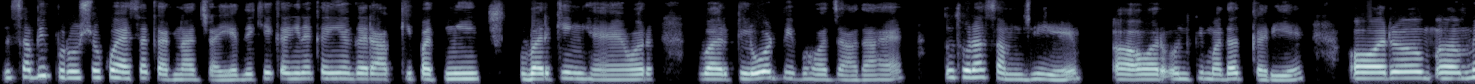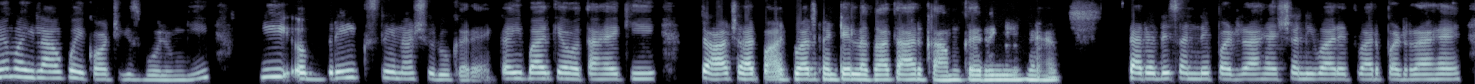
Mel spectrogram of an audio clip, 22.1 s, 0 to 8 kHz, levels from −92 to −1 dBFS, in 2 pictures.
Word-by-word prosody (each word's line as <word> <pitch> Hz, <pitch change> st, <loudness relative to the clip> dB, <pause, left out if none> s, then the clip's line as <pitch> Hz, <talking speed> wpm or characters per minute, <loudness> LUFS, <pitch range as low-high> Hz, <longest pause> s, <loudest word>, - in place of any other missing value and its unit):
सभी 270 Hz, +3 st, 0 dB
पुरुषों 240 Hz, 0 st, 0 dB
को 250 Hz, -, +4 dB
ऐसा 220 Hz, 0 st, 0 dB
करना 175 Hz, -1 st, -4 dB
चाहिए, 165 Hz, 0 st, -6 dB
देखिए 185 Hz, +4 st, -4 dB
कहीं 200 Hz, 0 st, -1 dB
न 205 Hz, -, -3 dB
कहीं 205 Hz, 0 st, 0 dB
अगर 195 Hz, -1 st, -1 dB
आपकी 190 Hz, +2 st, -7 dB
पत्नी 195 Hz, +2 st, +1 dB, 0.3 s
वर्किंग 195 Hz, +1 st, +1 dB
है 170 Hz, 0 st, -6 dB
और 180 Hz, +1 st, -2 dB, 0.4 s
वर्क 185 Hz, 0 st, +1 dB
लोड 215 Hz, +3 st, +6 dB
भी 210 Hz, -2 st, -8 dB
बहुत 180 Hz, -3 st, -7 dB
ज़्यादा 165 Hz, 0 st, -8 dB
है, 170 Hz, -, -8 dB, 0.3 s
तो 250 Hz, -, -2 dB
थोड़ा 250 Hz, +1 st, +5 dB
समझिए 180 Hz, -7 st, -4 dB, 0.3 s
अ, -, -, -1 dB
और 180 Hz, 0 st, +2 dB
उनकी 195 Hz, +1 st, -5 dB
मदद 195 Hz, +2 st, +1 dB
करिए 160 Hz, +1 st, -3 dB, 0.5 s
और 215 Hz, 0 st, +6 dB
अ, 220 Hz, -1 st, +3 dB
मैं 255 Hz, +6 st, -1 dB
महिलाओं 240 Hz, -5 st, +1 dB
को 245 Hz, -, +1 dB
1 205 Hz, -3 st, -1 dB
और 185 Hz, -1 st, 0 dB
चीज 175 Hz, -1 st, -10 dB
बोलूँगी 165 Hz, +6 st, -5 dB, 0.4 s
कि 275 Hz, +1 st, +2 dB
ब्रेक्स 215 Hz, +5 st, +1 dB
लेना 210 Hz, -3 st, 0 dB
शुरू 195 Hz, -3 st, -3 dB
करें। -, -, -8 dB
कई 210 Hz, +1 st, +2 dB
बार 205 Hz, 0 st, +3 dB
क्या 205 Hz, -1 st, +1 dB
होता 190 Hz, -1 st, 0 dB
है 185 Hz, 0 st, 0 dB
कि 195 Hz, +2 st, -3 dB, 0.4 s
4-4 190 Hz, +1 st, +4 dB
5-5 185 Hz, +1 st, +3 dB
घंटे 185 Hz, +1 st, +5 dB
लगातार 175 Hz, 0 st, +4 dB
काम 160 Hz, 0 st, +3 dB
कर 170 Hz, -1 st, +5 dB
रही 170 Hz, 0 st, +5 dB
हैं। 165 Hz, -1 st, +3 dB, 0.4 s
सैटर्डे, 205 Hz, -1 st, +2 dB
संडे 200 Hz, -1 st, -1 dB
पड़ 185 Hz, -2 st, +1 dB
रहा 185 Hz, 0 st, 0 dB
है, 185 Hz, -, -1 dB
शनिवार-इतवार 190 Hz, -1 st, -2 dB
पड़ 180 Hz, -1 st, -1 dB
रहा 180 Hz, +1 st, -1 dB
है, 185 Hz, 0 st, -1 dB
190 Hz, 180 wpm, -22 LUFS, 175-210 Hz, 0.5 s, लोड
